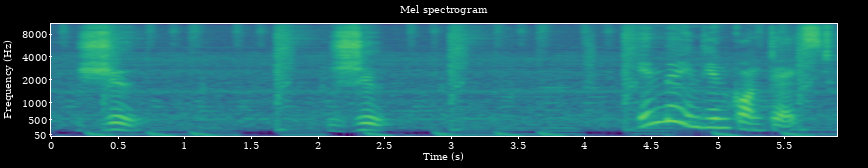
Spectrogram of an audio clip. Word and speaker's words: je: When you pronounce je, you have to lightly brush the roof with a slightly rounded tongue, enough to let some air pass. Try it. Je, je, je.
